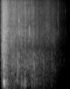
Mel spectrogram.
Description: Foley Footstep Work Boots Leaves And Twigs Debris Single Step; Foley Footsteps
